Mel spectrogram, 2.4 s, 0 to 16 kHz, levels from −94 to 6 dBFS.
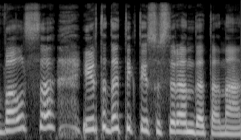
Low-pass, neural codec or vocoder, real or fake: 14.4 kHz; vocoder, 48 kHz, 128 mel bands, Vocos; fake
